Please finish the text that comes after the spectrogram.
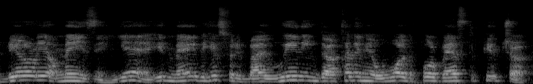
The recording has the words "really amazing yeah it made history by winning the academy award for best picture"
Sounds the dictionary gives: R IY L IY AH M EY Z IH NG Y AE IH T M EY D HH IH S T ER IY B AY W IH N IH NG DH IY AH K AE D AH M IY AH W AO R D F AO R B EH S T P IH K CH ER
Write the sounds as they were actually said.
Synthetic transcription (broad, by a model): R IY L IY AH M EY Z IH NG Y AE IH T M EY D HH IH S T ER IY B AY W IH N IH NG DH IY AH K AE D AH M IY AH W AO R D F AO L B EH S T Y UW CH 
